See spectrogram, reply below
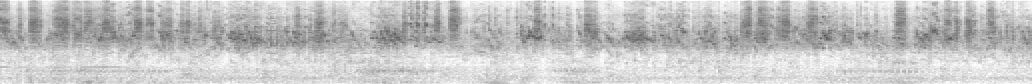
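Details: Baby budgerigars in an aviary: dense, continuous high chirping and squawky chatter from many birds at once, overlapping rapid notes with brief louder bursts throughout.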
